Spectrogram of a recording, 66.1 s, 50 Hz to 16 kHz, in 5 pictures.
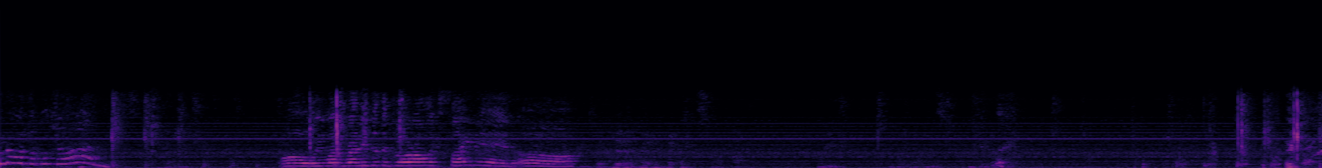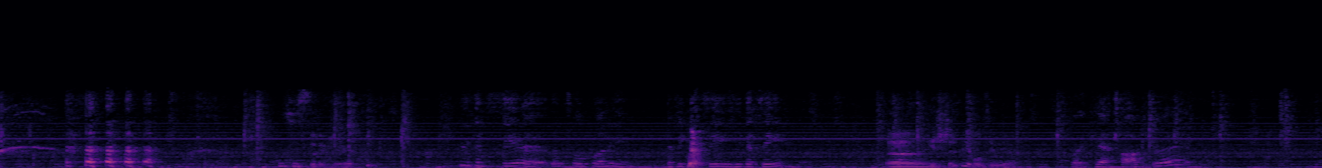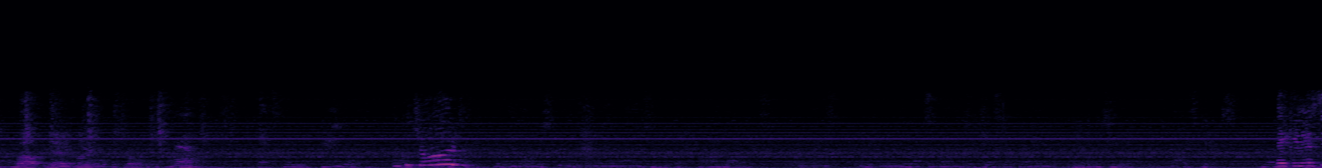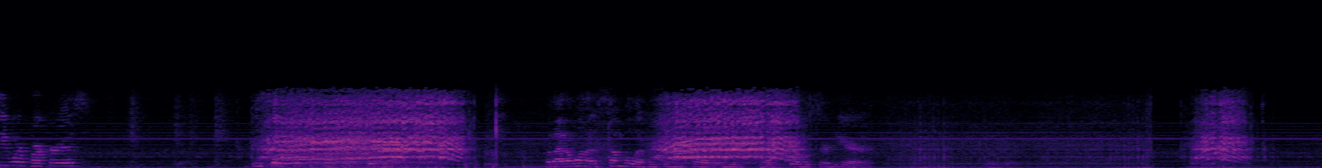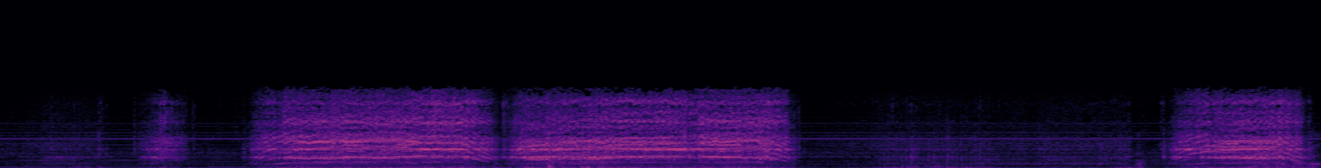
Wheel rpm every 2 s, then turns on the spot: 0, 0, 0, 0, 0, 0, 0, 0, 0, 0, 0, 0, 0, 0, 0, 0, 0, 0, 0, 0, 0, 110, 30, 90, 10, 20, 10, 40, 130, 140, 60, 20, 80.
44-46 48-50 60-64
